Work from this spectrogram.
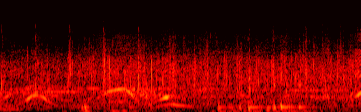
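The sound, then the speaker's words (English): Audience applause welcoming a bishop at a church service: steady, dense clapping with voices calling out over it throughout. “Put your hands together and let's welcome Bishop Intefel.”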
